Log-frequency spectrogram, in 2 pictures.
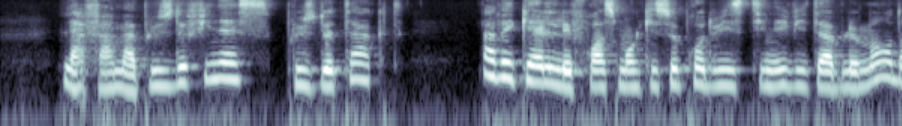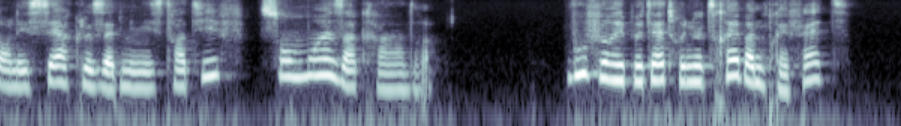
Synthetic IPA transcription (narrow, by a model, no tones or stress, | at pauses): lafamaplys̬d̪əfinɛsplysd̪ət̪akt̪ | avɛkɛlːefχwasmɑ̃kʲisəpχɔd̪ɥizt̪inevit̪abləmɑ̃d̪ɑ̃lesɛʁkləzad̪minist̪χat̪ʰifsɔ̃mwɛ̃zakχɛ̃d̪ʁ | vufəʁepøt̪ɛt̪χynt̪χɛbɔnpχefɛt̪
